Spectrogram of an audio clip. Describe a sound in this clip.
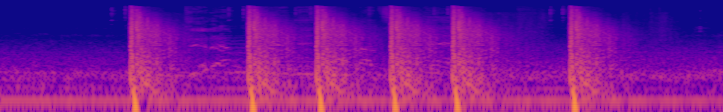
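Rifle shots crack out one after another, echoing briefly.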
